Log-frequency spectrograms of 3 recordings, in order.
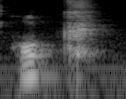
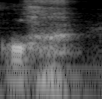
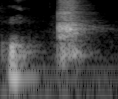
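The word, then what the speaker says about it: och: the rock character water or to translate dragons oak is pronounced oak many people think is oh but it's oak Oak the mourner demons dragons and demons and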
